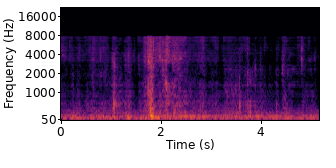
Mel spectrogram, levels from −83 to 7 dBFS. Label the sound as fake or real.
fake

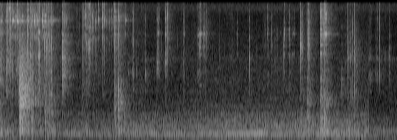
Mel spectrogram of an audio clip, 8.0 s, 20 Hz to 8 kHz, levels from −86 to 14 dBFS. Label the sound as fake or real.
real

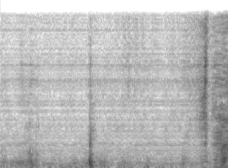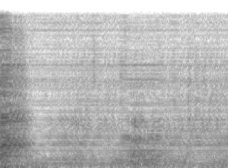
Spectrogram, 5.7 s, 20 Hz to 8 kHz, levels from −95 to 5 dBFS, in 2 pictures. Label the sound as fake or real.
fake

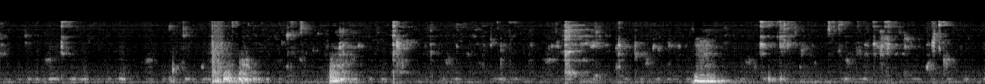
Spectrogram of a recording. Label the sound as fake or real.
fake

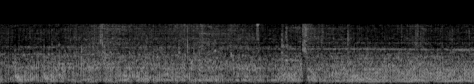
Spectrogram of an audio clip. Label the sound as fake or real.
fake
